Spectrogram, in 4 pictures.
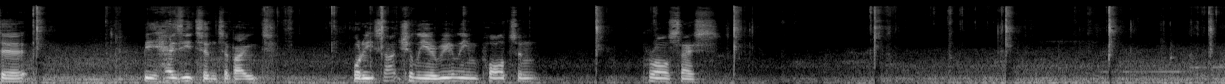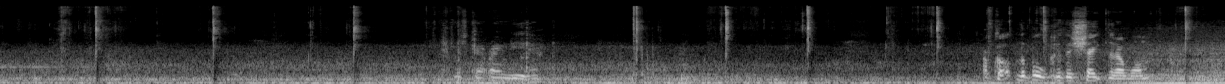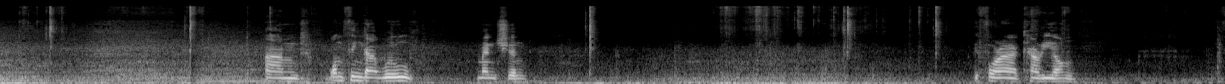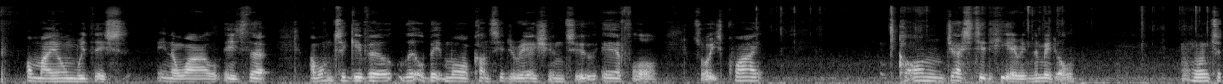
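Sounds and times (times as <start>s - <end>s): twigs rustling: 0.0s - 37.0s, 43.8s - 48.9s
low steady rumble: 0.0s - 41.1s
secateurs snipping woody stems: 0.2s - 2.0s, 2.6s - 4.8s, 5.8s - 8.0s, 8.6s - 28.2s, 30.2s - 30.8s, 31.6s - 35.0s, 44.2s - 48.9s.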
